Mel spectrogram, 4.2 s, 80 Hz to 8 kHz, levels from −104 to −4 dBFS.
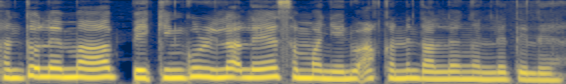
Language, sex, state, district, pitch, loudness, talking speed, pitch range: Wancho, female, Arunachal Pradesh, Longding, 235 Hz, -13 LUFS, 240 wpm, 210-260 Hz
